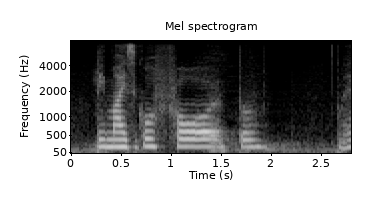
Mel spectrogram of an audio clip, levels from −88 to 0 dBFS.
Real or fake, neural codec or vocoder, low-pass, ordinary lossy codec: fake; codec, 16 kHz, 0.5 kbps, X-Codec, HuBERT features, trained on LibriSpeech; 7.2 kHz; none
